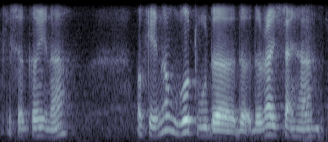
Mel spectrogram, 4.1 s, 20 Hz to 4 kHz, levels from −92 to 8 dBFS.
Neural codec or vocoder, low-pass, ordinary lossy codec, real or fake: none; 3.6 kHz; none; real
